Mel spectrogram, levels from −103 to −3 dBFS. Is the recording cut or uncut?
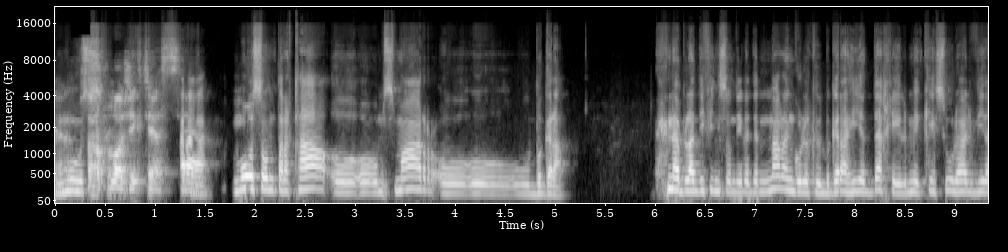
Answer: uncut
